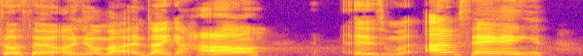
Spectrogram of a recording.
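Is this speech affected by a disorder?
Yes: cerebral palsy, spastic quadriplegic.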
